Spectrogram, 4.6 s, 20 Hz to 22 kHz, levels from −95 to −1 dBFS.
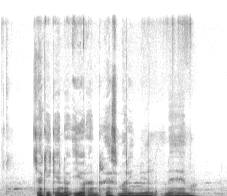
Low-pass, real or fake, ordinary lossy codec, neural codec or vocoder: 19.8 kHz; real; none; none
